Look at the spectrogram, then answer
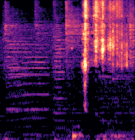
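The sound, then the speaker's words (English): Crunching from someone eating chips with dip during a dip challenge: a few sharp, crackly bites in quick succession after a quiet moment, with soft wet chewing underneath, moderately loud and with no talking. “Crunch, crunch, crunch.”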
